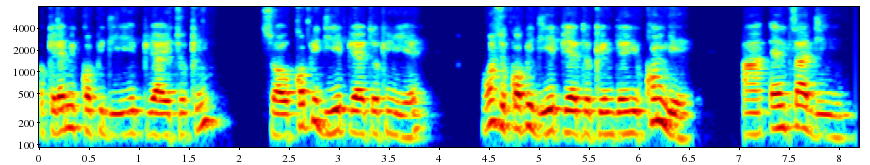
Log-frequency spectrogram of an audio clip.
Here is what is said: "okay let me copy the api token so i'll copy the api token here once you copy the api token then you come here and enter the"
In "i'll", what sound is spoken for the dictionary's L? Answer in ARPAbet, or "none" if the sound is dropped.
W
